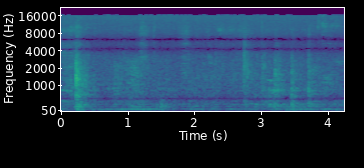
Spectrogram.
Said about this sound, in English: Maybe we can close those two doors, everyone can come in, because the traffic will move quite a lot in the corridors now.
